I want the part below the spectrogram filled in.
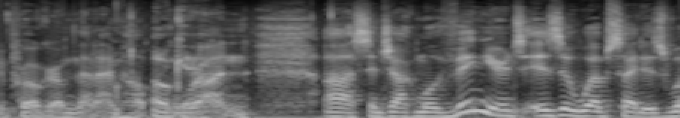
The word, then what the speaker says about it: Sangiacomo: Say Sangiacomo because they think of Sangiovese.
